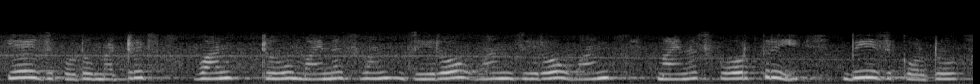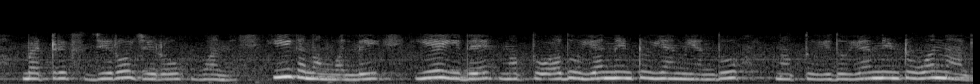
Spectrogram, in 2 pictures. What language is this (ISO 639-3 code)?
kan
